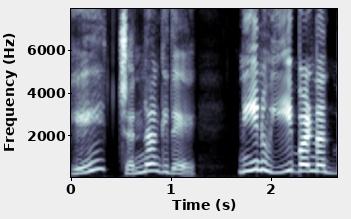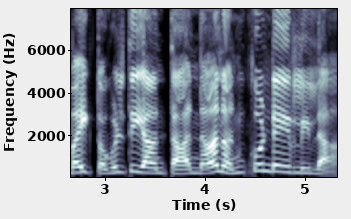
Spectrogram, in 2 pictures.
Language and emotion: Kannada, surprised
